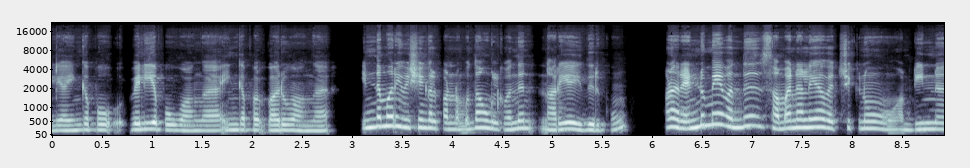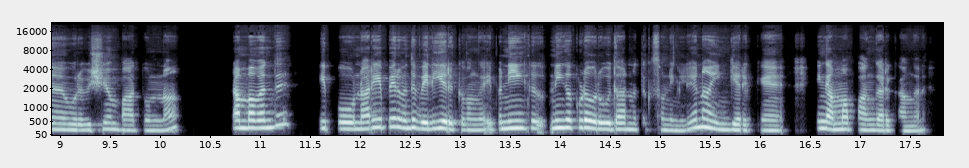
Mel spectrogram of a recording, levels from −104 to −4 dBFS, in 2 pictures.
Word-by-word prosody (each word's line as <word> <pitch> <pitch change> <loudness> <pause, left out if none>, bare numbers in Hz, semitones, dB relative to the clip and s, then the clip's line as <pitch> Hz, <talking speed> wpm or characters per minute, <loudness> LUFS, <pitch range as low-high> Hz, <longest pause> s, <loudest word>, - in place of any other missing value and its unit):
இல்லையா? 180 +1 -2
இங்க 195 +2 -2
போ - - 0 0.4
வெளிய 220 +2 +4
போவாங்க. 175 -2 -2 0.3
இங்க 195 0 -1
இப்ப 195 -1 -1
வருவாங்க. 185 -2 0 0.5
இந்த 285 +3 +5
மாரி 335 -1 +5
விஷயங்கள் 270 -3 +2
பண்ணும்போது 220 +2 -3
தான் 275 - +3
அவங்களுக்கு 225 -5 -1
வந்து 255 +4 +1 0.3
நெறைய 210 +4 +3
இது 195 0 -1
இருக்கும். 195 +7 -7 0.4
ஆனா 300 - +5
2மே 355 +9 +4
வந்து 290 +3 +3 0.2
சமநிலையா 275 +4 +4
வச்சுக்கணும் 245 -2 -3 0.2
அப்படின்னு 215 +3 -2 0.2
ஒரு 195 - -2
விஷயம் 215 +3 -3
பார்த்தோம்னா, 180 0 -6 0.7
நம்ம 265 0 +4
வந்து 275 +7 0 0.4
இப்போ 240 -1 -4 0.2
நெறைய 245 +5 +1
பேர் 305 -1 +1
வந்து 270 +1 +1
வெளியே 240 +3 +3
இருக்கவங்க. 195 -3 -4
இப்ப 230 +2 -7
நீங்க 260 0 +2 0.2
நீங்க 270 +1 +5
கூட 275 0 +4
ஒரு 225 - +2
உதாரணத்துக்கு 215 -1 -4
சொன்னீங்க 185 -3 -5
இல்லையா? 245 +9 -2
நான் 265 -5 +2
இங்கே 205 0 -1
இருக்கேன். 185 -1 -5 0.4
எங்க 250 - +3
அம்மா 215 +1 0
அப்பா 215 -2 -10
அங்க 190 0 -3
இருக்காங்கன்னு. 170 +1 -7
220 Hz, 170 wpm, -20 LUFS, 190-260 Hz, 0.7 s, இந்த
